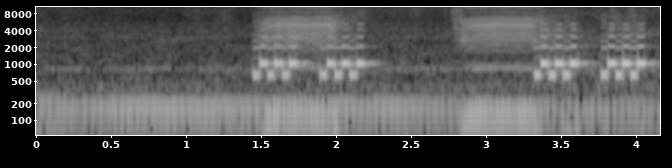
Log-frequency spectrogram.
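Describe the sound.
A telephone ringing in two separate bursts of warbling electronic tones, each followed by a short gap, over a low steady hum.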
